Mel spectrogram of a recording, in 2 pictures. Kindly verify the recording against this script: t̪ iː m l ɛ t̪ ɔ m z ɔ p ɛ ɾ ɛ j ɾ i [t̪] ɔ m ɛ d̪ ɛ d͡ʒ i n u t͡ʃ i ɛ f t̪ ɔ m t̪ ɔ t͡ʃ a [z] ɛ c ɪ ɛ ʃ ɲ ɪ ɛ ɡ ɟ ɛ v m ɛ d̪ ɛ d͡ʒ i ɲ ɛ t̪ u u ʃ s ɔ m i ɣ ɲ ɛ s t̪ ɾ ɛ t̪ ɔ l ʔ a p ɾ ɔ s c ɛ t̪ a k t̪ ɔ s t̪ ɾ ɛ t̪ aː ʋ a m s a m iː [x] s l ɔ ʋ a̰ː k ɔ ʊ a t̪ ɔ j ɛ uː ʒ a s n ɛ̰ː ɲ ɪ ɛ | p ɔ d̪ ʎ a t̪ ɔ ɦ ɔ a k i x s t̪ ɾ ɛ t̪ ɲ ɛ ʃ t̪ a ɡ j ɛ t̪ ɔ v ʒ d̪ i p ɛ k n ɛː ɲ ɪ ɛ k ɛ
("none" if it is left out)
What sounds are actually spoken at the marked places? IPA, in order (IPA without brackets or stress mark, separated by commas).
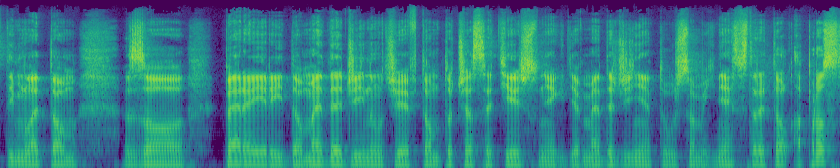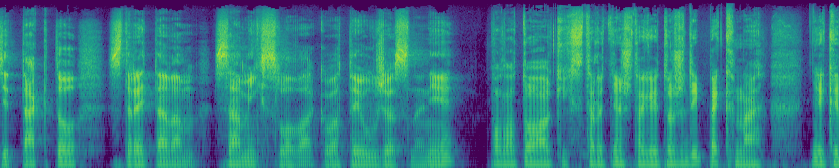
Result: d̪, s, x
